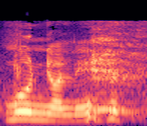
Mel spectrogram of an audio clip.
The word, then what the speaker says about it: Mugnoli: Mugnoli.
